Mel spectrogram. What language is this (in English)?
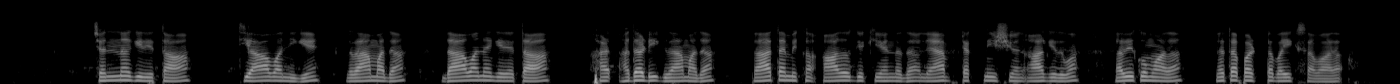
Kannada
